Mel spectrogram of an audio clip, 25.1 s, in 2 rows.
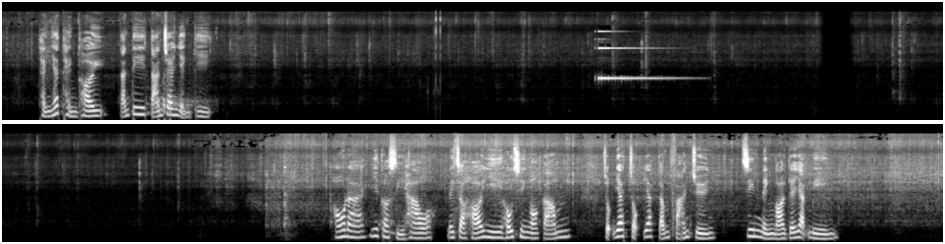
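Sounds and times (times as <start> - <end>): food frying faintly in a pan: 0.0 - 25.0
bright ding: 7.9 - 9.4.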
